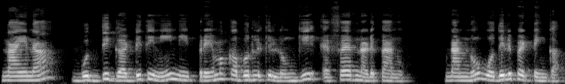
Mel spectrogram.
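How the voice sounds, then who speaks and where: A woman's voice: mid-range voice, moderate pace, a little mellow, lightly acted. A woman reading the part of a scornful young mistress with cutting retorts.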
